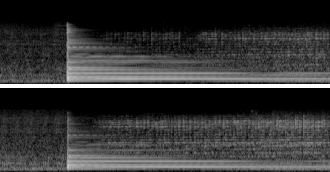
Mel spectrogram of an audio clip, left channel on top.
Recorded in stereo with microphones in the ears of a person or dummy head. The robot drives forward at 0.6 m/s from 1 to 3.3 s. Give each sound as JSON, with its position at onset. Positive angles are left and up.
{"t": 0.7, "sound": "a guitar", "side_deg": 65, "distance_m": 0.6}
